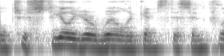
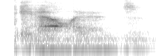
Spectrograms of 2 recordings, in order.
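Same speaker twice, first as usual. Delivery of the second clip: hushed whisper, close to the ear; 9 dB quieter than usual. Game master voicing a voice in the player's ear as they reach for the cage, whispering. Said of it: "a voice whispers in your ear".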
